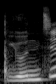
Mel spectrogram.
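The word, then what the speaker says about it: 四時: 우리 는 4 시 를 " 요지 " 라고 발음 하고 싶고 , " 요지 " 가 " 욘지 " 보다 발음 하기 쉽습니다 . 중간 에 "n" 이 있는 것 보다 낫습니다 . 그래서 " 요지 " 로 바뀌었습니다 .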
